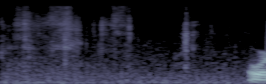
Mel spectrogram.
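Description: Pages of a hardcover picture book being turned by hand: a soft paper rustle in the first second, then a faint tick or two.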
